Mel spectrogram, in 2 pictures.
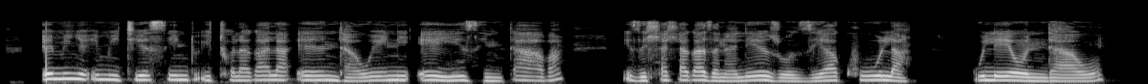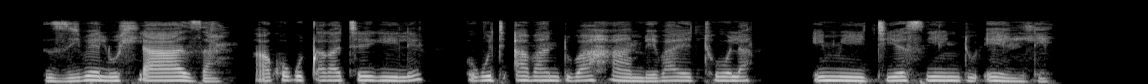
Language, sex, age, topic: North Ndebele, female, 25-35, health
